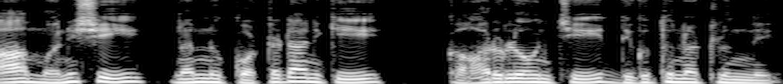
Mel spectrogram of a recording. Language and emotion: Telugu, fearful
